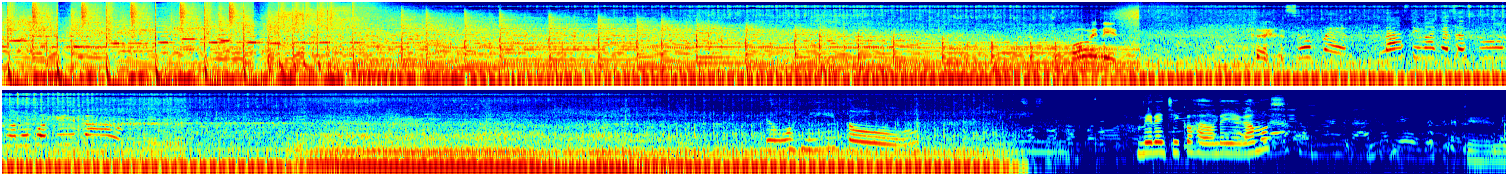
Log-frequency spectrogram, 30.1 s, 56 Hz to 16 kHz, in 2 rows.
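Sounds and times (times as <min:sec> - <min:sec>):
background music: 0:00.0 - 0:13.1
atv engine idling: 0:04.6 - 0:25.6
voices: 0:10.7 - 0:17.0, 0:22.6 - 0:30.0.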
